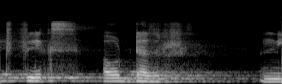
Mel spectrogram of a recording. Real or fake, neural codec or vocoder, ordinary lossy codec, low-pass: real; none; none; none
